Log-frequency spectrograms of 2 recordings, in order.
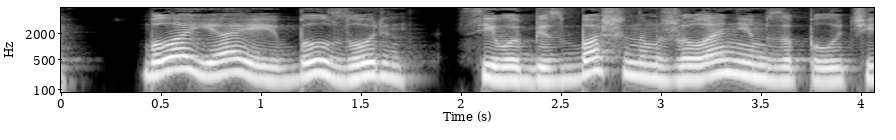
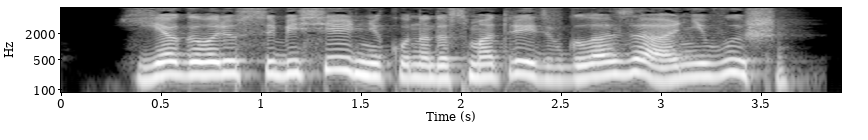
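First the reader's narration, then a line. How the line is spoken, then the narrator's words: Angry explanation. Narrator (Russian): Сердито пояснила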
